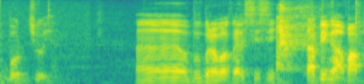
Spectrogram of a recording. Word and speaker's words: Bourdieu: Bacanya Bourdieu ya.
